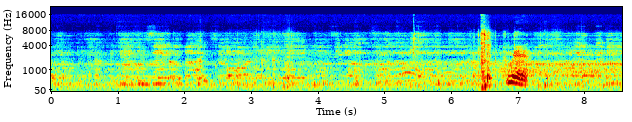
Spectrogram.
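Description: Music and voices from a video playing in the room, heard faintly through a device speaker. A sharp knock about six and a half seconds in is followed by a short falling pitched sound.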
